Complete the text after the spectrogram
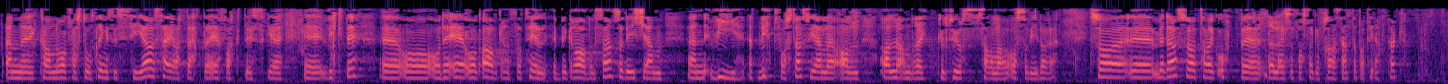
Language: Norwegian Nynorsk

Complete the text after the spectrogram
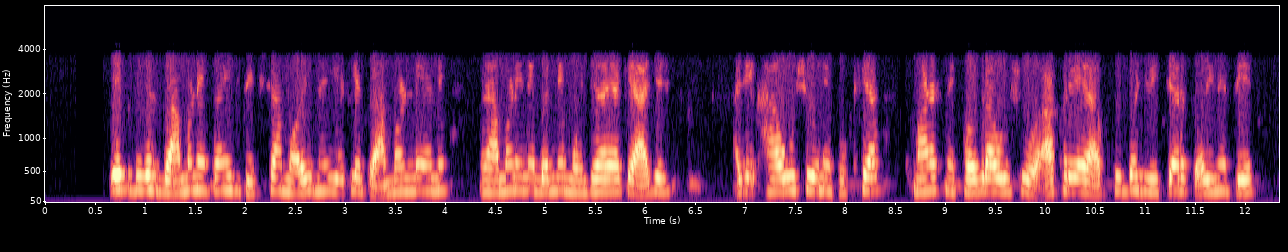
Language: Gujarati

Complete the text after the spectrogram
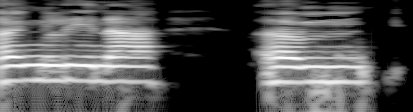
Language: Welsh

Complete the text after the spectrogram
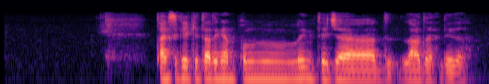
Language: Uzbek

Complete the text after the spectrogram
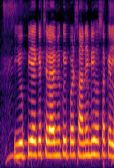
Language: Magahi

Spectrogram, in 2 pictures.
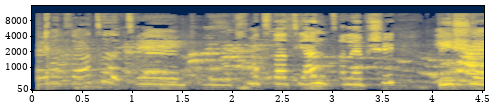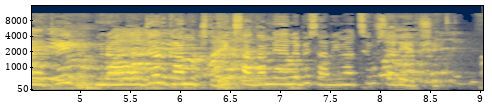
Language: Georgian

